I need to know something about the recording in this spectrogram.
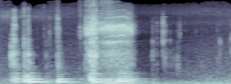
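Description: A power driver whirs briefly.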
